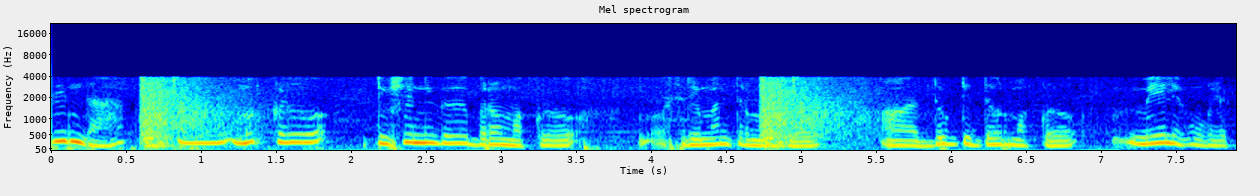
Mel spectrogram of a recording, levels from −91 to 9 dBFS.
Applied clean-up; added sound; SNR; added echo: none; Gunshot, gunfire; 10 dB; none.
